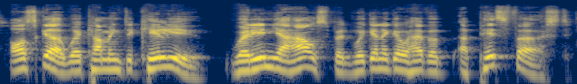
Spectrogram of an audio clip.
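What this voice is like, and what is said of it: Put-on South African accent. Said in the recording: “That is an the excellent worst defense South ever. African accent ... I can do the voices”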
